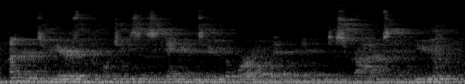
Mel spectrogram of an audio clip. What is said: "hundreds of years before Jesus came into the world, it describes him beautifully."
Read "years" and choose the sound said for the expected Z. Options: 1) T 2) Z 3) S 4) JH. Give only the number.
2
